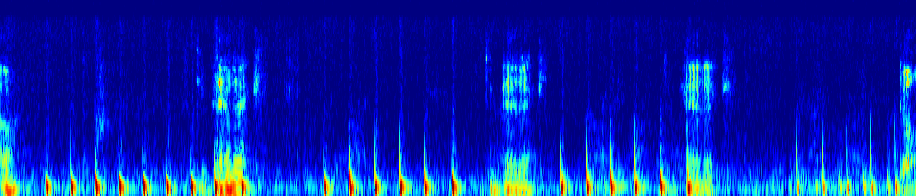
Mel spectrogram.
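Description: Steady finger-percussion taps on the abdomen, about two per second, with brief words between; hollow notes turn dull: shifting dullness of ascites.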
